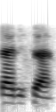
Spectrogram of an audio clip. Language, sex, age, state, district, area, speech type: Tamil, female, 45-60, Tamil Nadu, Thoothukudi, urban, conversation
